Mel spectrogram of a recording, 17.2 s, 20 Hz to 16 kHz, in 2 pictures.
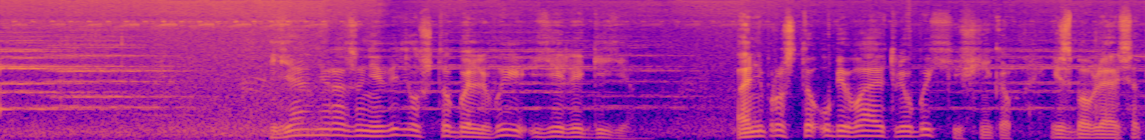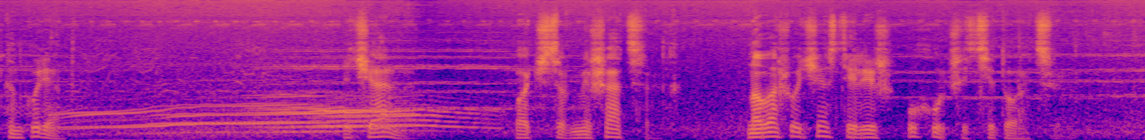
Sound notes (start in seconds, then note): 10.7 moaning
